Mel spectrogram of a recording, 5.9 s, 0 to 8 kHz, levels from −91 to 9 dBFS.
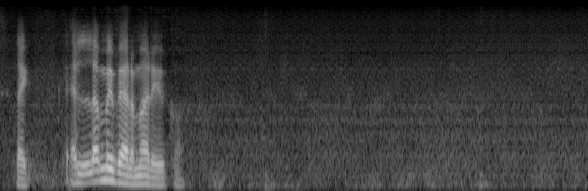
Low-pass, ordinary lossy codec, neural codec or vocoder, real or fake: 7.2 kHz; none; codec, 16 kHz, 0.7 kbps, FocalCodec; fake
